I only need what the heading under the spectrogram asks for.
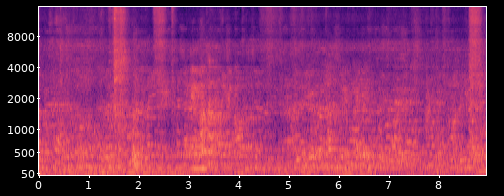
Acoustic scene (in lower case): crowded indoor space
